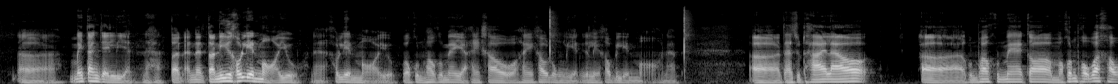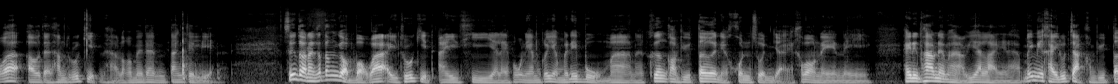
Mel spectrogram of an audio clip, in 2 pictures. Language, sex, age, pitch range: Thai, male, 20-39, 95-120 Hz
